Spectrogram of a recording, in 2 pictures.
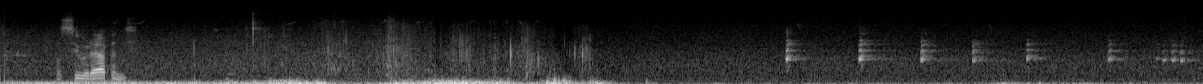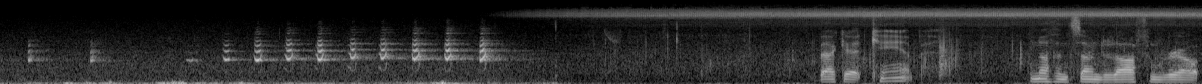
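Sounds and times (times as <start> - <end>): turkey yelps: 7.8 - 10.5, 11.1 - 13.1, 13.9 - 17.4.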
